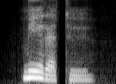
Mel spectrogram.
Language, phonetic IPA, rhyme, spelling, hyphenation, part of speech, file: Hungarian, [ˈmeːrɛtyː], -tyː, méretű, mé‧re‧tű, adjective, Hu-méretű.ogg
- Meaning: -sized, -size (having a named size)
